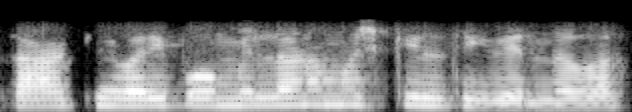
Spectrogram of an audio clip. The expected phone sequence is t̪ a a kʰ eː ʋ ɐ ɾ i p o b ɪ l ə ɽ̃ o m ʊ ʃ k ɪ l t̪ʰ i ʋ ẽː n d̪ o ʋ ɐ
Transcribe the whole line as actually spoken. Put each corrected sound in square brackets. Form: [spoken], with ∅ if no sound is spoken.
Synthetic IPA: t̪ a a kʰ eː ʋ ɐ ɾ i p o [m] ɪ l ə ɽ̃ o m ʊ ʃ k ɪ l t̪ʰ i ʋ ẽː n d̪ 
